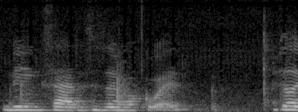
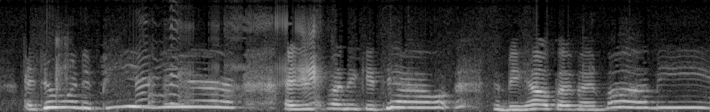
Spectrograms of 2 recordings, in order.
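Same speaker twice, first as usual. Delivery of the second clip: put-on very high, slow, drawn-out, cross baby voice; 9 semitones higher, 7 dB louder than usual. Speaking for a baby who wants out: voicing the baby as angry. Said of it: "so angry".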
